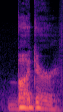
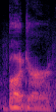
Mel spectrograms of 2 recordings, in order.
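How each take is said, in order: First: A D-like middle sound and a hard final R. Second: The same.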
